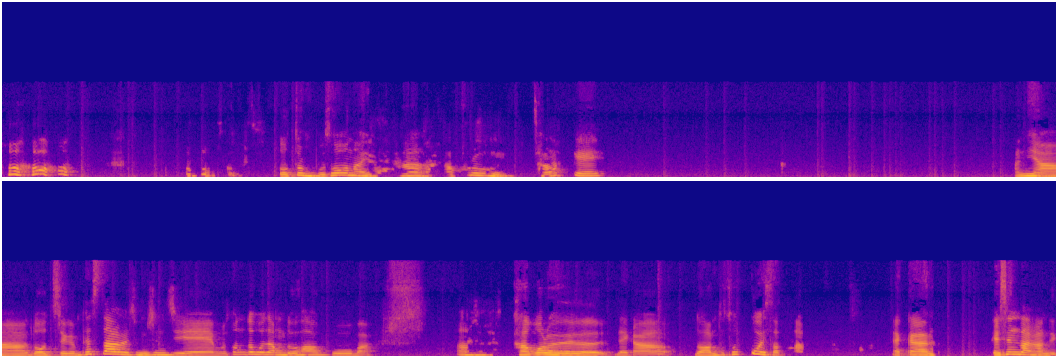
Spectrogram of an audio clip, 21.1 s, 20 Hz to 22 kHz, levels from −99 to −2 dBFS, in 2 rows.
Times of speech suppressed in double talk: 3.69-5.04, 15.19-15.68, 18.45-18.65

